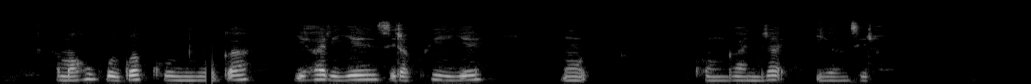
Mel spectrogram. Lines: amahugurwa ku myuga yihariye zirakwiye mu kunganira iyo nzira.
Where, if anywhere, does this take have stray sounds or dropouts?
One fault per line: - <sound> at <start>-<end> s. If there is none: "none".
- dropout at 2.1-2.1 s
